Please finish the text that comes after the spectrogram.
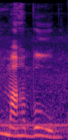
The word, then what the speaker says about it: محبوب: پاس لفظ ہے محبوب۔ درست تلفظ ہے محبوب۔ میم مفتوح، ہے ساکن، بے مضموم، واو اور بے ساکن۔ اب اس کو دیکھتے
